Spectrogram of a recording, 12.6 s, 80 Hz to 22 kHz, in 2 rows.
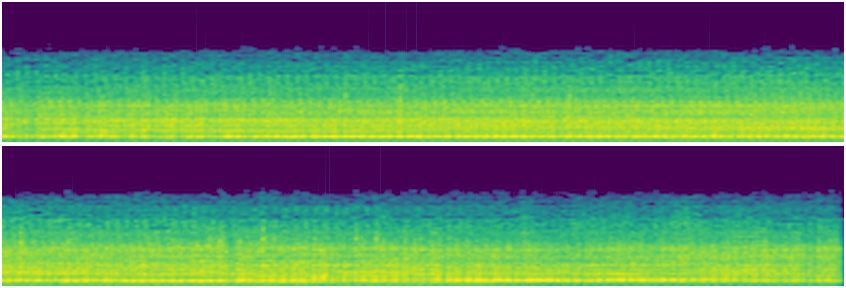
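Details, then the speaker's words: Brand-new KTM motorcycle, about 25 days old, at idle: steady thump about three beats a second with a faint mid-pitched whirr from the engine. Abnormal noise, cause not yet found, going to the service center. "है तो आप दाखवून सकते हो कि engine के साथ यहां से एक साउंड आ रहा है अ लोई वाला"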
